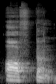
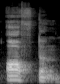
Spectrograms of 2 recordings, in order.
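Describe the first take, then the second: The two takes are said the same way.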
